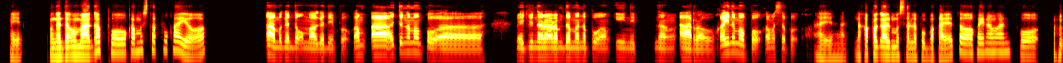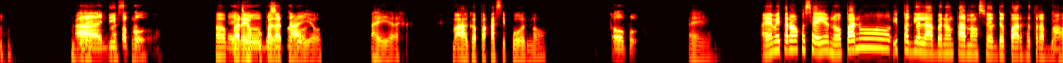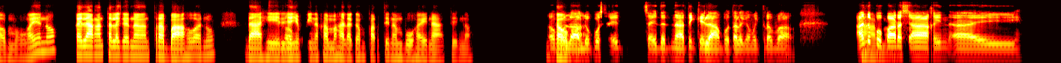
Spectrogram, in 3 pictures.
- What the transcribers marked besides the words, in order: chuckle
- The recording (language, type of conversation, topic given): Filipino, unstructured, Paano mo ipaglalaban ang patas na sahod para sa trabaho mo?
